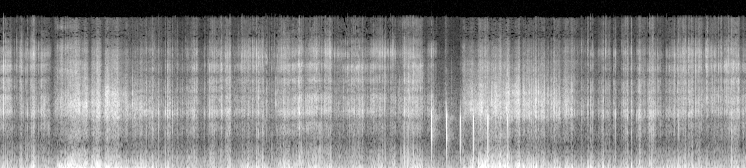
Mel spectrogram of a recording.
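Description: Long dark-painted nails scratch and pick at the white, crumbly-looking top of a small clear glass jar candle filled with red wax, held close to the microphone. The result is a steady, dense crackling and rustling texture with a low rumble underneath. Around the middle, a short run of sharp, bright ticks stands out.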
